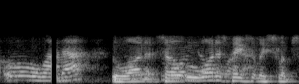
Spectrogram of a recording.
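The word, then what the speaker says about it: Owada: His name is pronounced as... Ueda. No, Uwada.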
